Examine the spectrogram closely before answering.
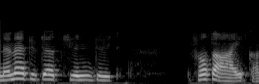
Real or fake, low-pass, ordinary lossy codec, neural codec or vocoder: fake; 7.2 kHz; none; codec, 16 kHz, 4.8 kbps, FACodec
